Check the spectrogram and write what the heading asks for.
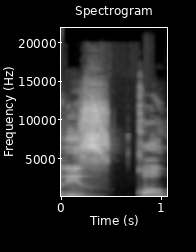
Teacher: را کو باریک پڑھنا ہے، قاف کو موٹا ادا کرنا ہے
